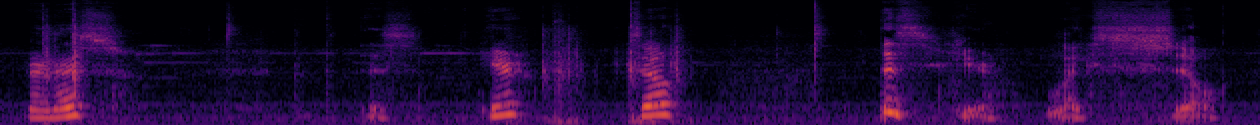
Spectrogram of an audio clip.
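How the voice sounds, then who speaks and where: Over music in the background, the speaker goes at a very slow pace with long, frequent pauses, ordinary pitch variation and big swings in loudness. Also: woman, high pitch for a woman. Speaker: LEGO builder. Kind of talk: casual building tutorial narration.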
